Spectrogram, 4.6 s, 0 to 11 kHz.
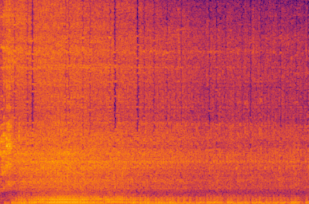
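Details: Honda Rebel 125 single-cylinder started after seating the idle mixture screw under the carb and backing it out one full turn; catches and revs, then a loose uneven putter that sags and wavers, idle not yet steady.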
